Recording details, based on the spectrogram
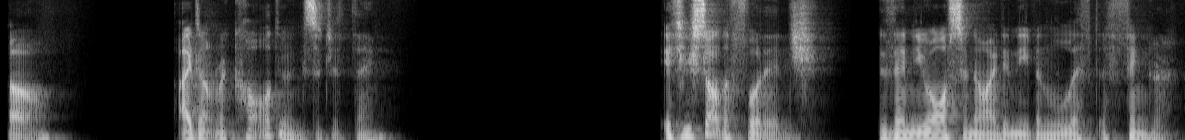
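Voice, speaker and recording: A man performs a captive fox spirit in an ASMR roleplay, low-pitched and crisply bright. He is sly and mock-polite, taunting with theatrical, widely swooping intonation and quiet menace. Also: animated, unhurried, pauses often, exaggerated voice. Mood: proud, cool.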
